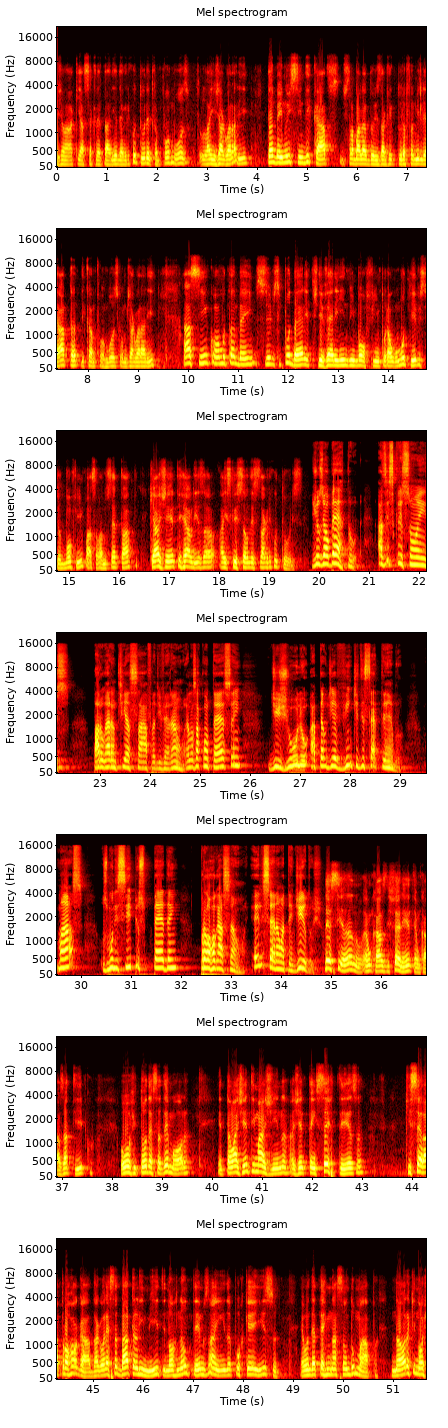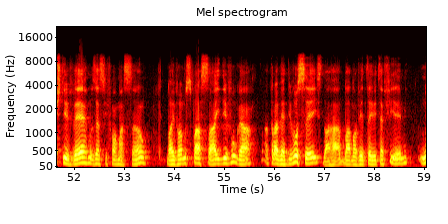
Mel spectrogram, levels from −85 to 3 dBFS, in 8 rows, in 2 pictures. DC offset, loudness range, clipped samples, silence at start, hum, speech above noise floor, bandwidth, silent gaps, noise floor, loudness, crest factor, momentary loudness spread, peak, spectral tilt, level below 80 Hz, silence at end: under 0.1%; 4 LU; under 0.1%; 0 s; none; 35 dB; 16 kHz; none; -50 dBFS; -15 LUFS; 14 dB; 10 LU; 0 dBFS; -5 dB/octave; -46 dBFS; 0 s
